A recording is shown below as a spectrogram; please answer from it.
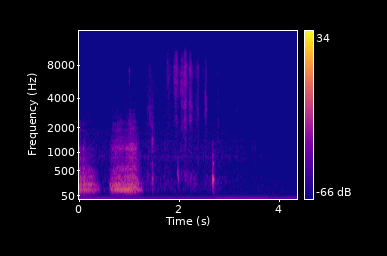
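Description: Two short, low, hummed voice sounds over a call microphone, then a few faint clicks and ticks.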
